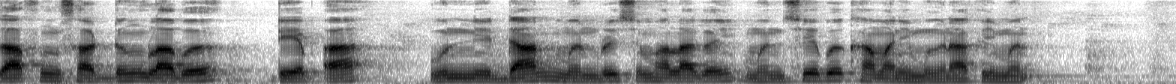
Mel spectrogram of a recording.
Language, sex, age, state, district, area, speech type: Bodo, male, 18-30, Assam, Kokrajhar, rural, read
